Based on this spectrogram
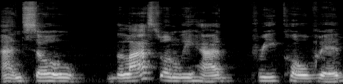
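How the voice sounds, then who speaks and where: This woman speaks with a very deep, low pitch. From Jamaica. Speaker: nurse and legal nurse consultant. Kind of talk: podcast interview.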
